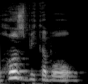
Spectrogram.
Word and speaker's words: hospitable: hospitable يعني مضياف او كريم، عامله زي كلمة مستشفى الجزء اللي في الاول اللي فيها، فنقول hospitable.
